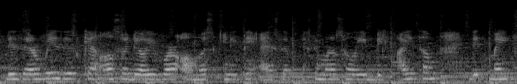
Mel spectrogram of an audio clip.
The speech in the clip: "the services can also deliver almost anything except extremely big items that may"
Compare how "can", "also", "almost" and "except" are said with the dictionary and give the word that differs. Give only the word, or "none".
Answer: except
